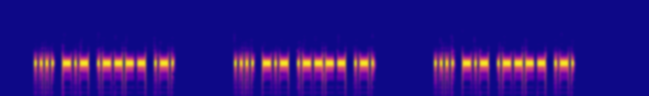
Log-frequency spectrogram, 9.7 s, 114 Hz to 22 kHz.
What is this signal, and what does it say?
Morse code, heard as a keyed tone, about 28 wpm, 700 Hz. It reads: HK1R HK1R HK1R
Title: DXCC-100 Call Signs - 4 Characters - Repeated 3x - 28wpm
